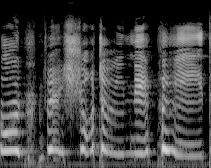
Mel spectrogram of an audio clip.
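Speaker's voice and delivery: fake sobbing. Retelling what a man said at a trial, imitating sobbing.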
